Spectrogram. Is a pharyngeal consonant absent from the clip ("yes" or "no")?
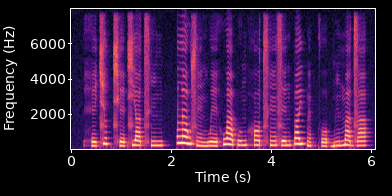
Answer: yes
